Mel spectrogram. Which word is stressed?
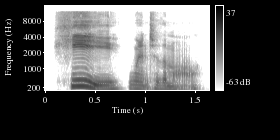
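he. The word he is stressed. It questions who he is or what we think of him. "We're pointing out he went to the mall"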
